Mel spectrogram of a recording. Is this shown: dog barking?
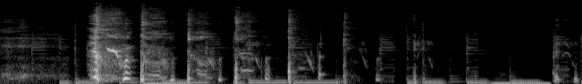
no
